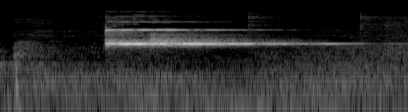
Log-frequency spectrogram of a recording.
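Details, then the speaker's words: Newly installed bicycle alarm: a single sharp high-pitched chirp lasting about a second, the first of three stages, warning that someone is touching the bike before the full alarm sounds. "já era vocês perceberam rapaziada o seguinte que ele dá três coisas para você entender que ele vai disparar a primeira ele dá um toque para mostrar que tem alguém mexendo na segunda ele continua para falar que tem alguém mexendo ainda e na terceira ele dispara"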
